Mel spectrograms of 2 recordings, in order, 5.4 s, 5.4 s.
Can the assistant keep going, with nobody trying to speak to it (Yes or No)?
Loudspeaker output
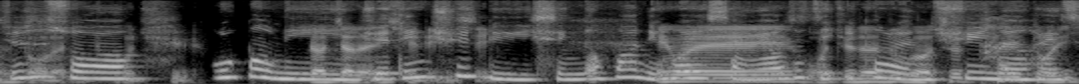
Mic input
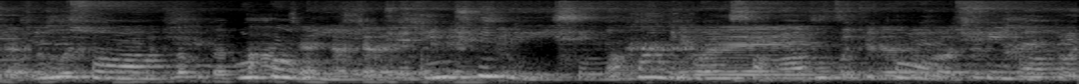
No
